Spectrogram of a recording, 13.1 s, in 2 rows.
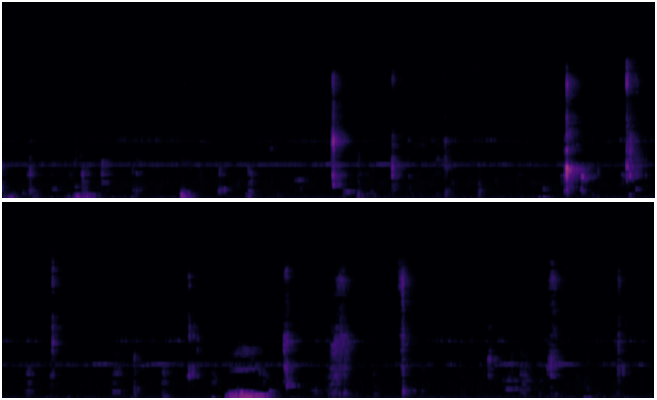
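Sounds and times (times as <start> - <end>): close-up chewing with wet clicks: 0.0 - 13.0.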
